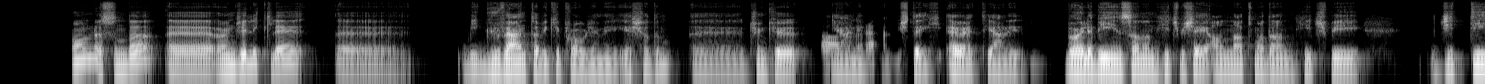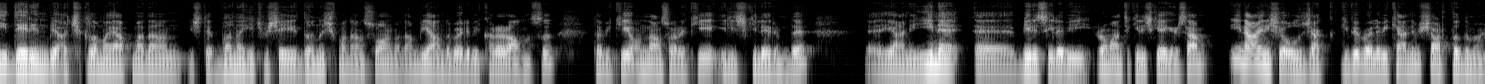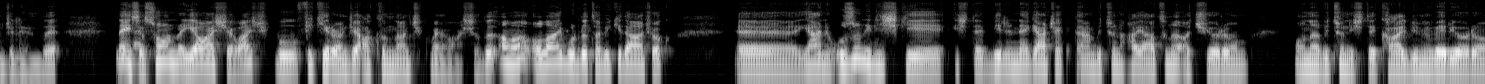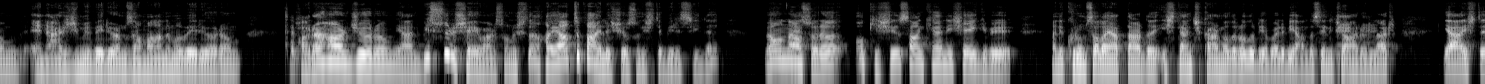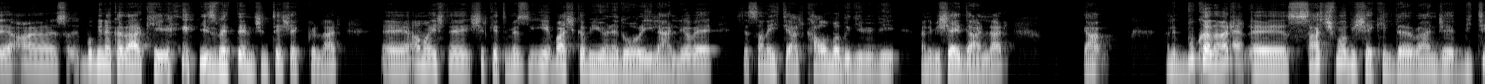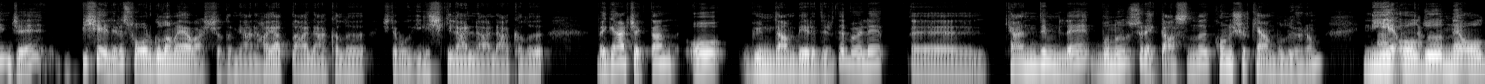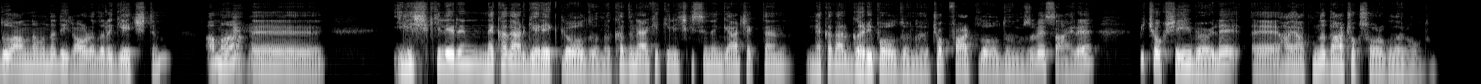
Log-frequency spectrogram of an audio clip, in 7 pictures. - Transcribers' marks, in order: other background noise; chuckle
- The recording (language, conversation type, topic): Turkish, advice, Uzun bir ilişkiden sonra yaşanan ani ayrılığı nasıl anlayıp kabullenebilirim?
